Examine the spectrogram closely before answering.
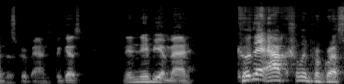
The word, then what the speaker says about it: Namibia: then to lose to Namibia. It would be so characteristic. Yeah, and by the way, guys, hopefully I pronounced their name right. It's Namibia, by the way, guys. It's not Nambia. It's Namibia.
